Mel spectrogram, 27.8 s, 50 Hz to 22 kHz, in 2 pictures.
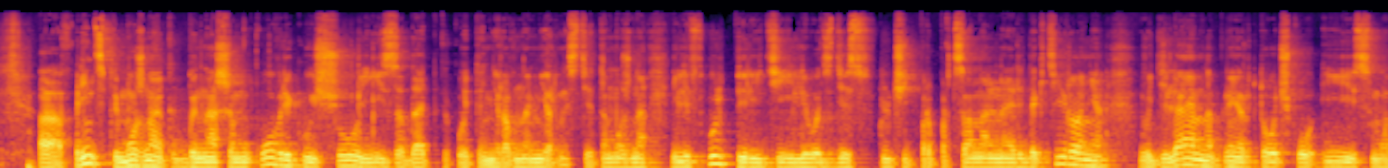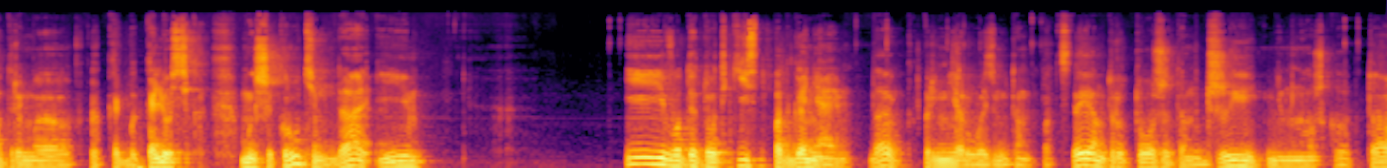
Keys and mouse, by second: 0.6 middle drag, 1.1 KP_1, 2.1 shift+middle click, 3.6 Tab, 8.1 click, 9.4 right click, 11.6 g, 22.4 middle click, 23.1 shift+middle click, 23.4 middle click, 24.2 right click.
